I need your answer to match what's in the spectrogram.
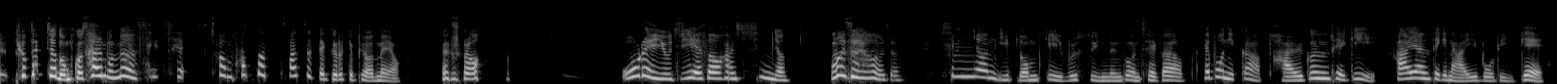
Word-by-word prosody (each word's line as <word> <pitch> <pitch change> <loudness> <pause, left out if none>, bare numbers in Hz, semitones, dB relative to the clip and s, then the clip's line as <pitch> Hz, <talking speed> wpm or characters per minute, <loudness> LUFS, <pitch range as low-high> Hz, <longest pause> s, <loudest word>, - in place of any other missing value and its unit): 표백제 410 0 +5
넘고 240 +5 +8
삶으면 370 -1 +5
새 335 +5 -14
새 325 -3 -10 0.3
처음 420 -5 -2
샀었 435 0 -2
샀을 390 -5 -3
때 245 - +1
그렇게 230 -1 -1
변해요. 175 -7 -3 0.4
그래서 255 -1 +1 1.4
오래 360 +2 +4
유지해서 275 +3 +2
한 275 0 -1
10 305 +5 -9
년 200 -9 +1 0.4
맞아요. 360 -8 +4
맞아요. 215 -3 -8 0.4
10 380 - -10
년 345 -6 -1
입 210 -1 -9
넘게 205 +3 -3
입을 190 +2 -5
수 200 - -14
있는 175 -1 -5
건 190 -2 -3
제가 190 -1 -3 0.2
해 - - +5
보니까 260 - -3
밝은 195 +10 0
색이 230 - -4 0.2
하얀색이나 255 - 0
아이보리 170 +2 -6
이게 160 +1 -1
255 Hz, 275 characters per minute, -24 LUFS, 195-320 Hz, 1.4 s, 넘고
